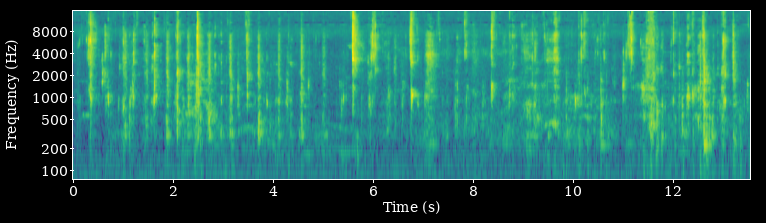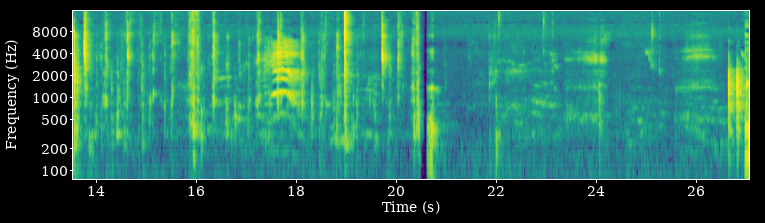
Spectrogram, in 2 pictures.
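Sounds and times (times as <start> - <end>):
man chewing food: 0.0 - 20.9, 22.9 - 24.4.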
